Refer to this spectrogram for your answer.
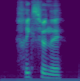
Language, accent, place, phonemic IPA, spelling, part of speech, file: French, France, Lyon, /fʁik.sjɔ.ne/, frictionner, verb, LL-Q150 (fra)-frictionner.wav
- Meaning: to rub, rub down, massage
